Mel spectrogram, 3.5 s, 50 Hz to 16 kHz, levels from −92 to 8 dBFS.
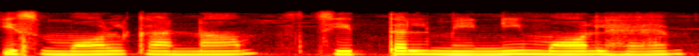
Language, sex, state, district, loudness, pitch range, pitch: Hindi, female, Jharkhand, Deoghar, -16 LUFS, 190-200 Hz, 195 Hz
